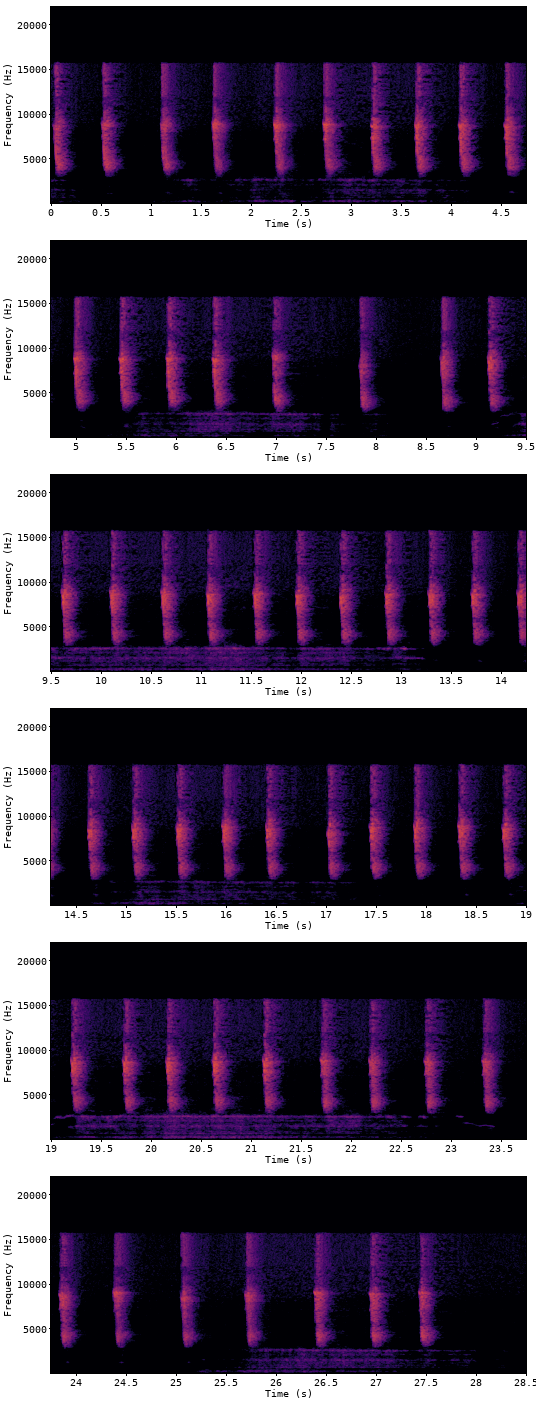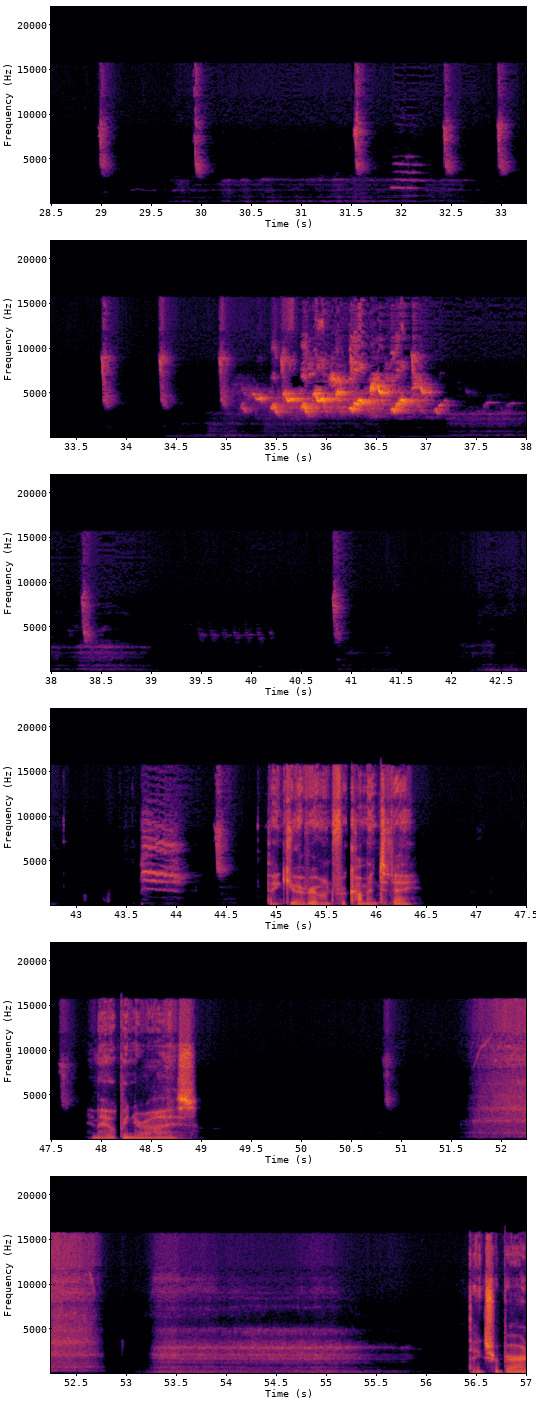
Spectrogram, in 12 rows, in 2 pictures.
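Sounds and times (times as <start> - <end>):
bird warbling song: 0.0 - 27.7, 29.0 - 30.2, 31.4 - 38.6, 39.4 - 41.1, 43.6 - 44.6, 47.6 - 48.8
small bird chirping: 0.0 - 27.8, 28.9 - 30.2, 31.4 - 38.7, 39.4 - 41.1, 43.0 - 44.7, 47.4 - 48.8, 50.8 - 51.1
faint high chirps: 33.8 - 38.6.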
